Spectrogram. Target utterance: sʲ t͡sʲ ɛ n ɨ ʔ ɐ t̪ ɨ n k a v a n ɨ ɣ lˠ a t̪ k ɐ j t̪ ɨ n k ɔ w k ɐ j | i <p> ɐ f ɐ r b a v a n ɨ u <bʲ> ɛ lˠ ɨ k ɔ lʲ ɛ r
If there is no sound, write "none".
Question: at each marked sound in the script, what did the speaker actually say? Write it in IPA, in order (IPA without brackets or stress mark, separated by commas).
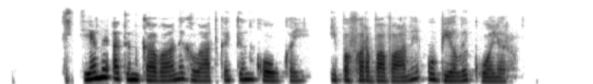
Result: p, bʲ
